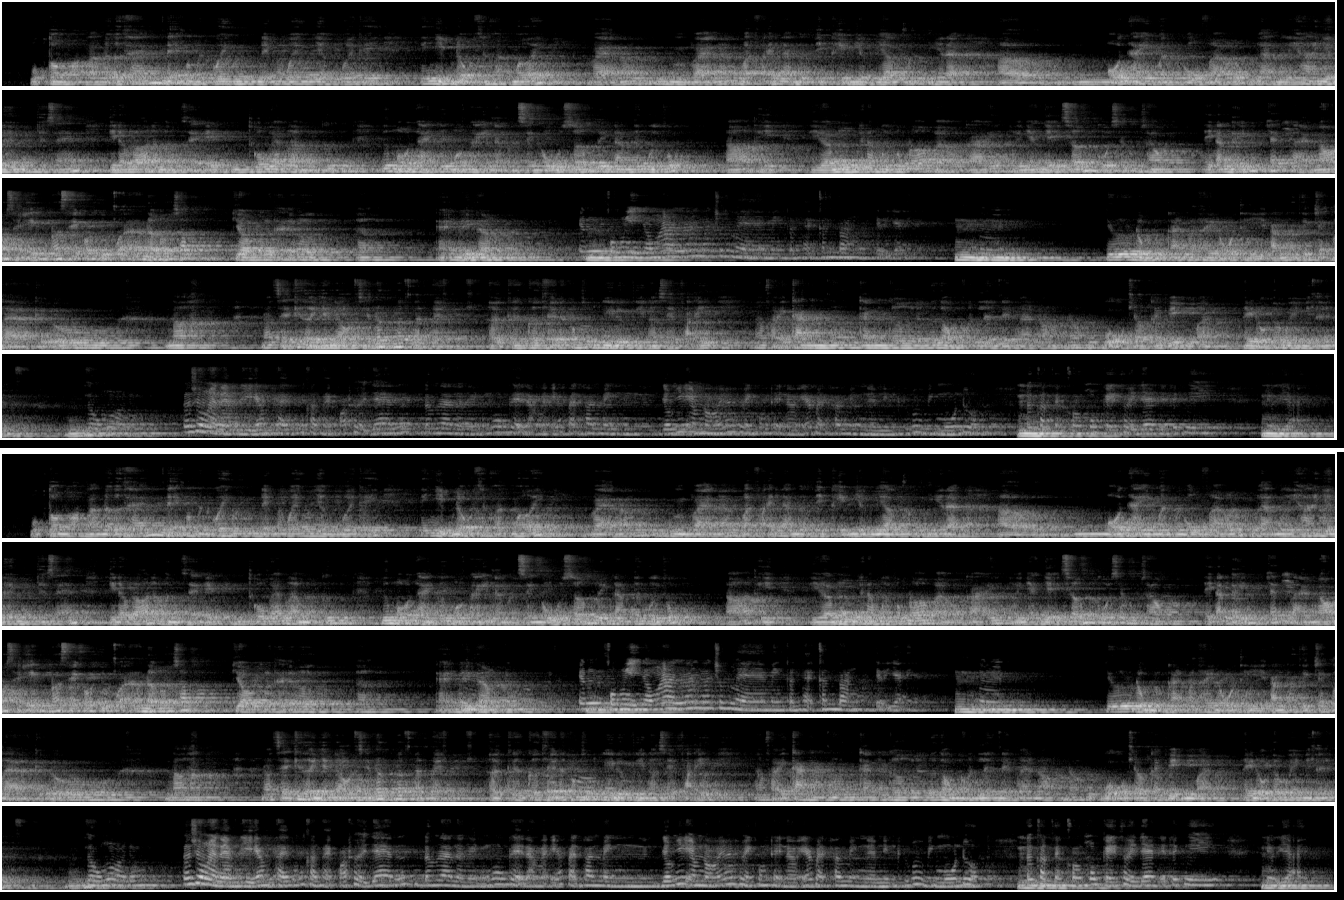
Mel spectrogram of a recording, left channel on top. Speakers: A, in the centre; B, on the right.
A: một tuần hoặc là nửa tháng để mà mình quen để mà quen dần với cái cái nhịp độ sinh hoạt mới và nó và nó mà phải làm được thực hiện dần dần ví dụ như là ờ, mỗi ngày mình ngủ vào lúc là 12 giờ đêm một giờ sáng thì đâu đó là mình sẽ cố gắng làm cứ cứ mỗi ngày cứ mỗi ngày là mình sẽ ngủ sớm đi 5 tới 10 phút đó thì thì là bù cái 50 phút đó vào cái thời gian dậy sớm của sáng hôm sau thì anh nghĩ chắc
B: Dạ.
A: là nó sẽ nó sẽ có hiệu quả nó đỡ sốc cho cơ thể hơn ha em, em
B: ừ
A: nghĩ sao
B: đúng không em
A: ừ
B: cũng nghĩ giống anh á nói chung là mình cần phải cân bằng kiểu vậy
A: ừ
B: ừ
A: ừ chứ đùng một cái mà thay đổi thì anh ấy thì chắc là kiểu nó <laughs> nó sẽ cái thời gian đầu nó sẽ rất rất là mệt thời cơ, cơ thể
B: đúng
A: nó
B: rồi
A: không thích nghi
B: đúng
A: được
B: rồi
A: thì nó sẽ phải nó phải căng nó căng cơ lên nó gồng mình lên để mà nó nó phục vụ cho cái chuyện mà thay đổi thói quen như thế ừ.
B: đúng rồi đúng rồi. nói chung là làm gì em thấy cũng cần phải có thời gian á. đâm ra là mình cũng không thể nào mà ép bản thân mình giống như em nói á, mình không thể nào ép bản thân mình làm những thứ mà mình muốn được
A: Ừ.
B: nó cần phải có một cái thời gian để thích nghi
A: Ừ.
B: kiểu vậy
